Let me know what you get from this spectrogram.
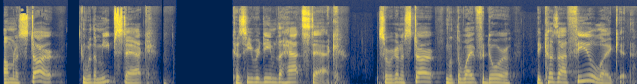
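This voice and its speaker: At home on a live game stream, a man with a fairly high voice reads chat messages aloud and answers them in an easygoing way at a measured pace. He's heard up close on a studio mic with filters.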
